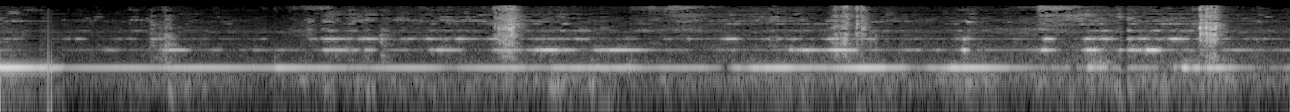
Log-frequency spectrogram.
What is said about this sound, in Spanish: Vamos a ver, a hacer una prueba de sonido para ver cómo se escucha el tazón.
